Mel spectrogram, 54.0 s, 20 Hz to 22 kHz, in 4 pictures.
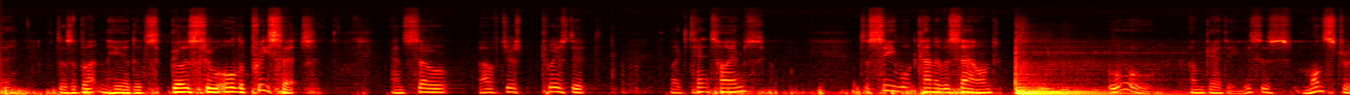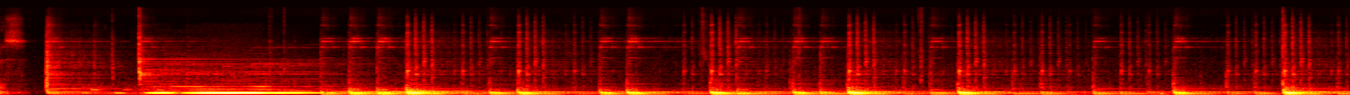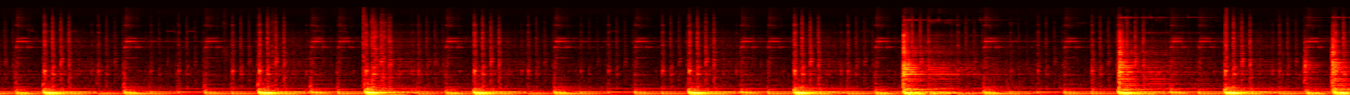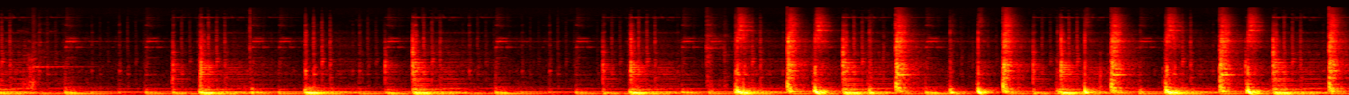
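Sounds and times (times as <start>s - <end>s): deep drum boom: 10.1s - 12.1s
electronic hand drum strikes: 10.2s - 12.0s, 14.0s - 53.9s.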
